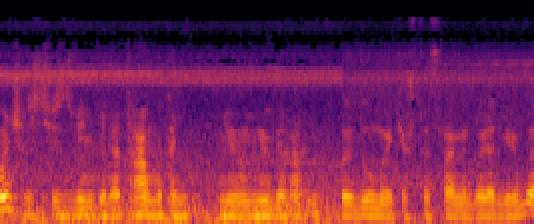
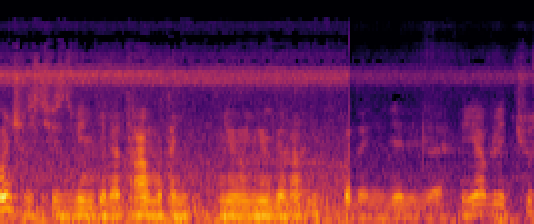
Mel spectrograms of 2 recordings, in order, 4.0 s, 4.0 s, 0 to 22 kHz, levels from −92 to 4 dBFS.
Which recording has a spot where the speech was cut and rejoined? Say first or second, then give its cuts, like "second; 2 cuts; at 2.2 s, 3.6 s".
first; 1 cut; at 2.5 s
